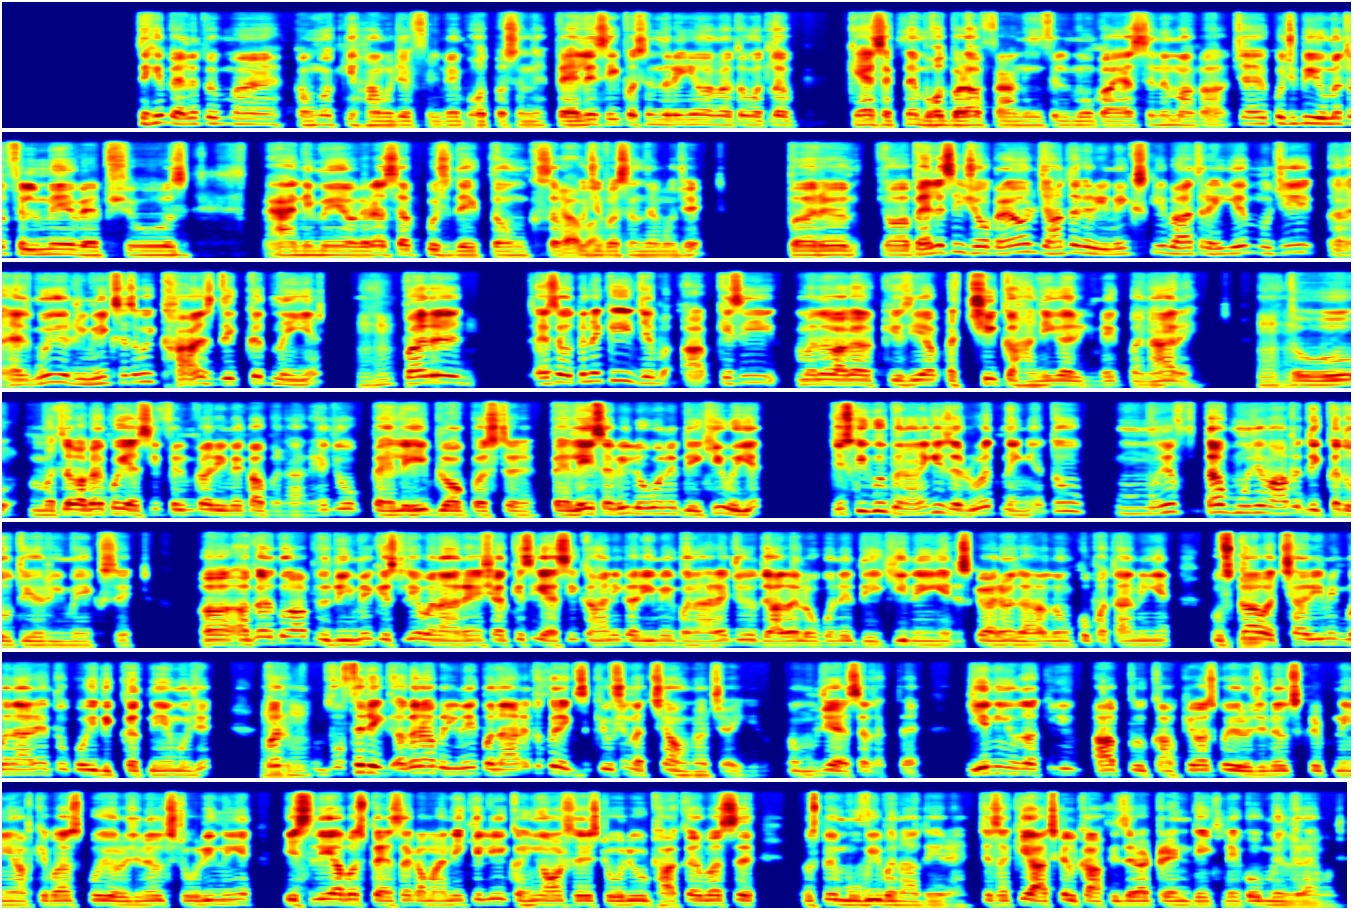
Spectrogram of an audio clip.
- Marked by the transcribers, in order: tapping; in English: "फ़ैन"; in English: "वेब शोज़"; in English: "रीमेक्स"; in English: "रीमेक"; in English: "रीमेक"; in English: "रीमेक"; in English: "ब्लॉकबस्टर"; in English: "रीमेक"; in English: "रीमेक"; in English: "रीमेक"; in English: "रीमेक"; in English: "रीमेक"; in English: "एग्ज़िक्यूशन"; in English: "ओरिजिनल स्क्रिप्ट"; in English: "ओरिजिनल स्टोरी"; in English: "स्टोरी"; in English: "मूवी"; other background noise; in English: "ट्रेंड"
- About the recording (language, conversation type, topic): Hindi, podcast, क्या रीमेक मूल कृति से बेहतर हो सकते हैं?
